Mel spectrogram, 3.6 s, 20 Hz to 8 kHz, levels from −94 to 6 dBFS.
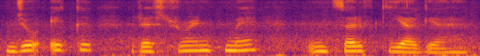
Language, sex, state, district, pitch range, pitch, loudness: Hindi, female, Uttar Pradesh, Lucknow, 200-240 Hz, 215 Hz, -17 LUFS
